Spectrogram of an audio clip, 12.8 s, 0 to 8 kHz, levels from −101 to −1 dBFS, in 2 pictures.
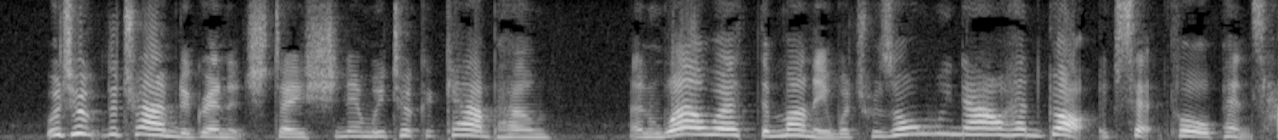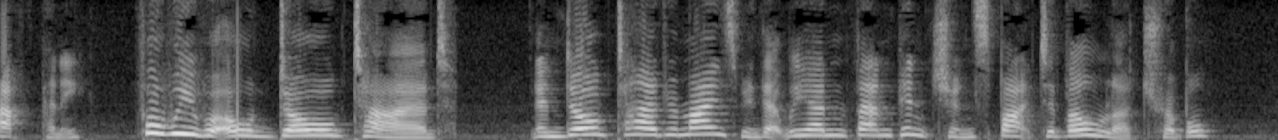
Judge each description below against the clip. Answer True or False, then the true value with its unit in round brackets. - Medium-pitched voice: False (295 Hz)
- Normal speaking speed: False (240 wpm)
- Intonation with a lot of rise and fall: True (6.8 semitones)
